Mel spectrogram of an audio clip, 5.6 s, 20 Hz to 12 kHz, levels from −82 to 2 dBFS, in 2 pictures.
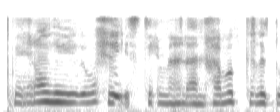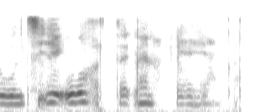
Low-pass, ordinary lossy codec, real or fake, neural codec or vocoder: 7.2 kHz; MP3, 96 kbps; fake; codec, 16 kHz, 1 kbps, FreqCodec, larger model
